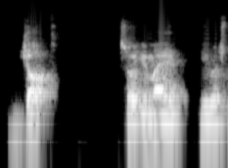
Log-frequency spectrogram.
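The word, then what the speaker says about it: JWT: according to the specification json web tokens are pronounced jot so you may you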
